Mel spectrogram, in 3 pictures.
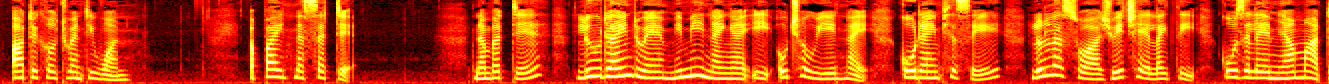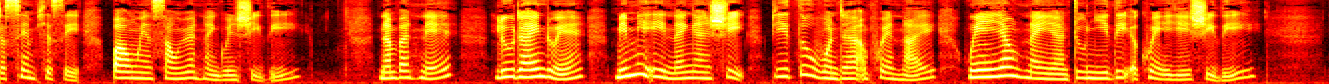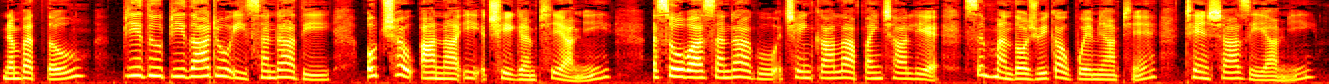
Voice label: Burmese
